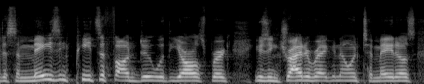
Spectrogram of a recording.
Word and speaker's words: Jarlsberg: called Jarlsberg it's spelled with aj but it's pronounced Jarlsberg and its a Norwegian cheese that has a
